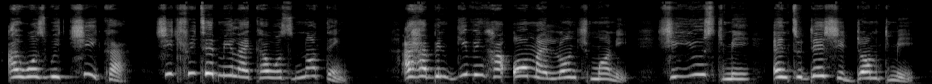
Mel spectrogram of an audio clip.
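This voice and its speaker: A woman's voice: very high voice, sing-song, unhurried, pitched above the performer's own voice, full character voice. A woman voicing a self-pitying, dismissive teenage schoolboy in a storybook tale, with plaintive complaining. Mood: upset, sobbing.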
